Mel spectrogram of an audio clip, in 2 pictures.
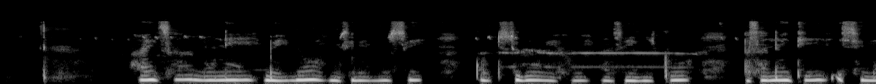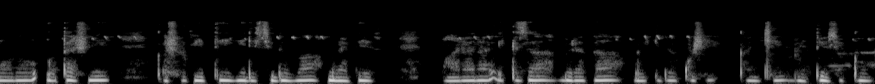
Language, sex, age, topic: Gamo, female, 25-35, government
